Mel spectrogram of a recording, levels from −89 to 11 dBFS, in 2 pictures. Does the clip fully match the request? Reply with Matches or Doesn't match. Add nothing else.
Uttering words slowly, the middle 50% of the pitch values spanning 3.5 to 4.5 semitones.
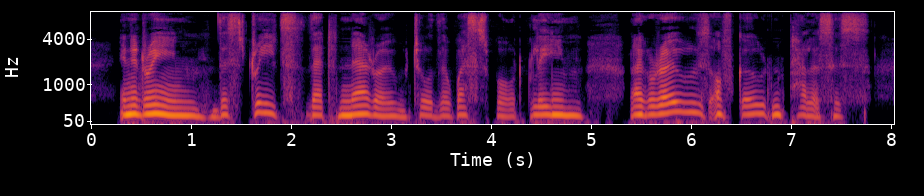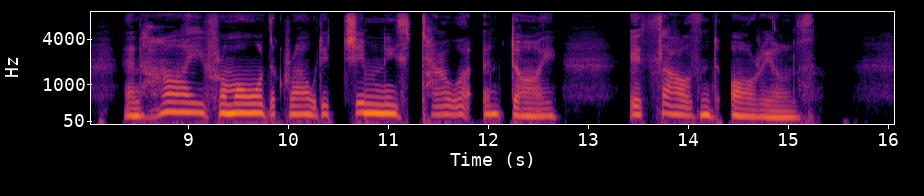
Matches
